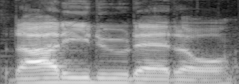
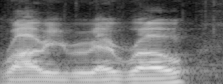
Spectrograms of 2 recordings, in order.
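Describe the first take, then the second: First: The r sounds are light and L-like. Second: The r sounds are hard English-style r. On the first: The speaker calls it right. "it's rari ru re ro" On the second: The speaker calls it wrong. "and not rari ru re ro"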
